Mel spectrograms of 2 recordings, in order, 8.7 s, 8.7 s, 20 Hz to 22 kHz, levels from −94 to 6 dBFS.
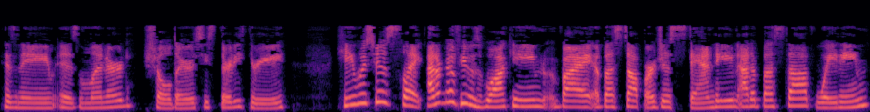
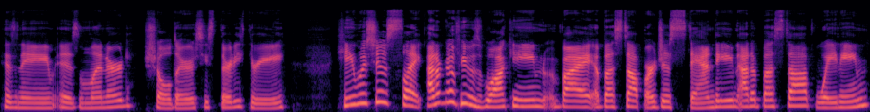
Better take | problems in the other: second | garbled, watery; slightly; nothing above 8 kHz

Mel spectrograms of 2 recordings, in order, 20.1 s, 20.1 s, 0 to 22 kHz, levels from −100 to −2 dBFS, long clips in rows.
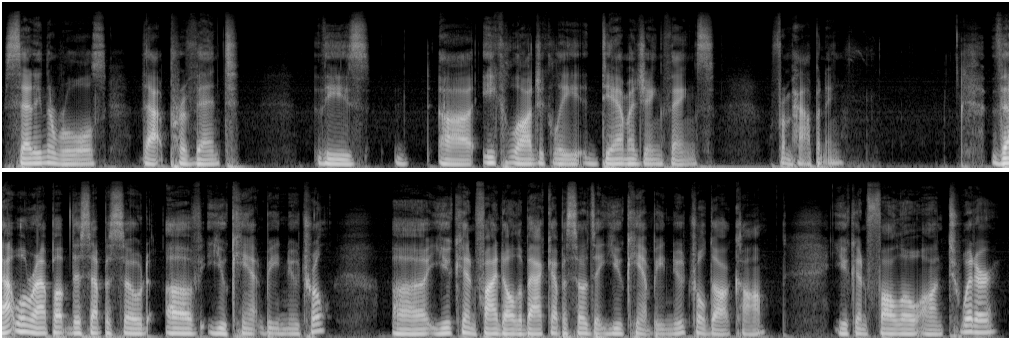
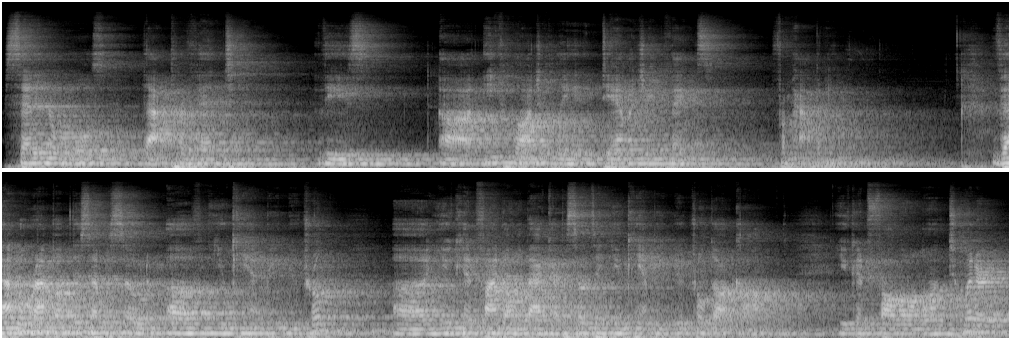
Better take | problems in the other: first | off-mic speech; far // room echo; noticeable; dies away in 2.2 s

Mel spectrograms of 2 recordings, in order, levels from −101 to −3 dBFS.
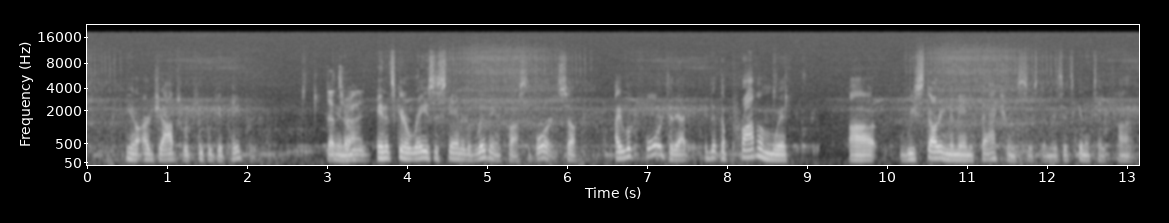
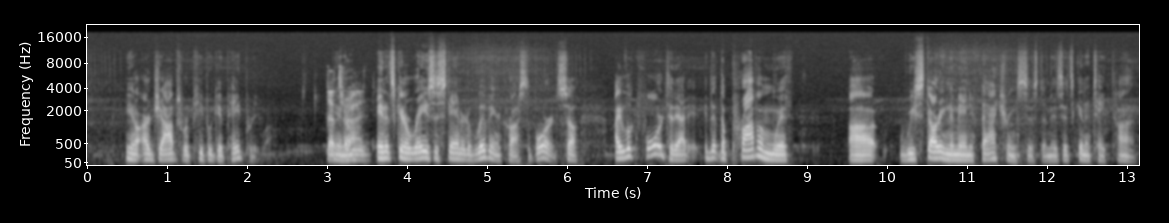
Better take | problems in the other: second | hiss; loud; throughout; 8 dB below the speech; faint in the second

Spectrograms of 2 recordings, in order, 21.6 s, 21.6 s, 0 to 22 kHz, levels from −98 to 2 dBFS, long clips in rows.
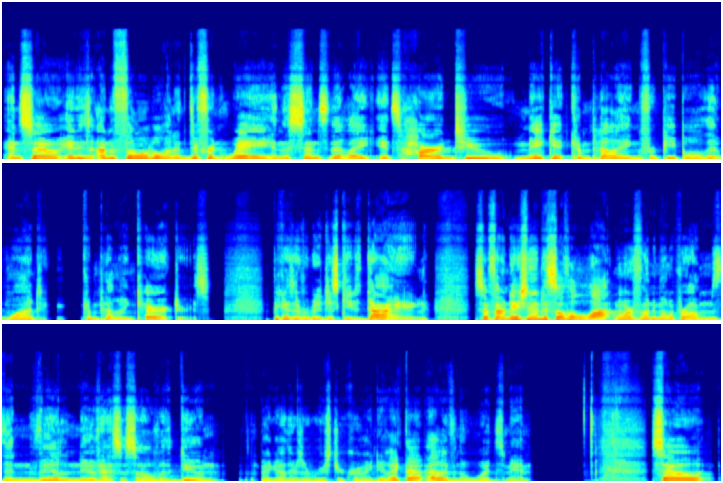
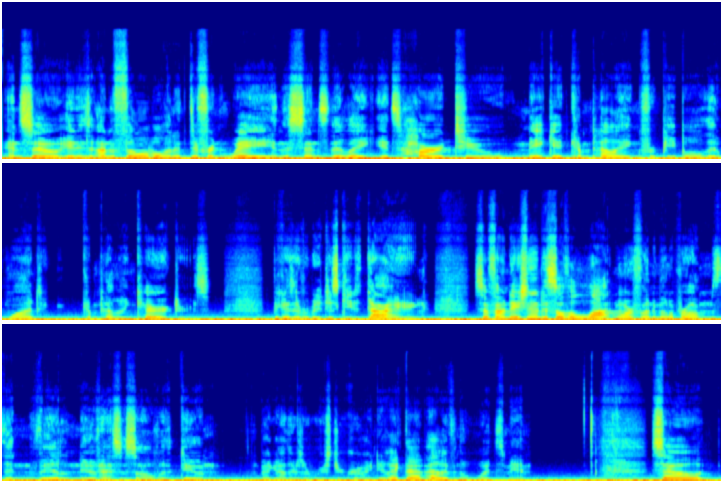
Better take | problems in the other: first | low rumble; noticeable; throughout; 15 dB below the speech

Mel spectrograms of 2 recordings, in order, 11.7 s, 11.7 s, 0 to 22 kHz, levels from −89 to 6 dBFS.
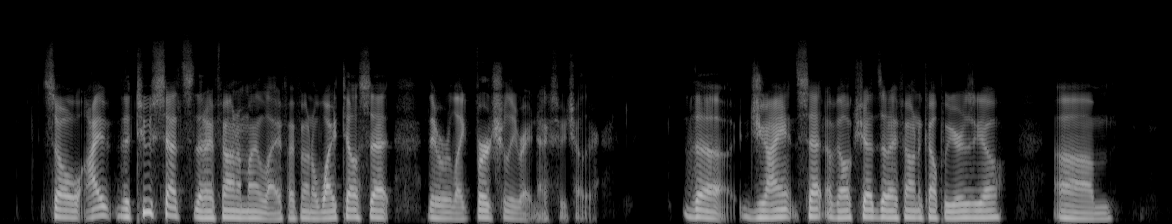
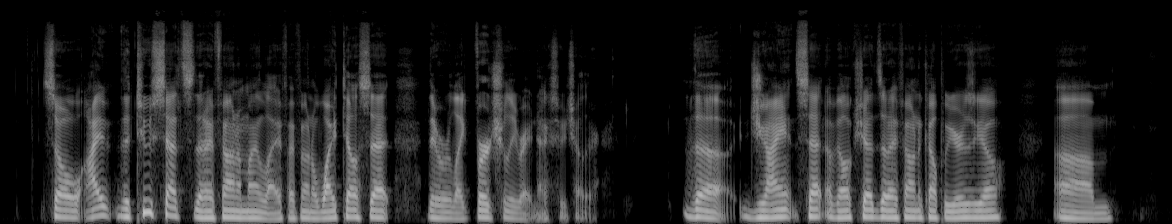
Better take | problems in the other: second | muffled; slightly; fading above 2.5 kHz

